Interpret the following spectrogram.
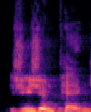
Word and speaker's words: Xi Jinping: Xi Jinping, yeah, he said it right.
